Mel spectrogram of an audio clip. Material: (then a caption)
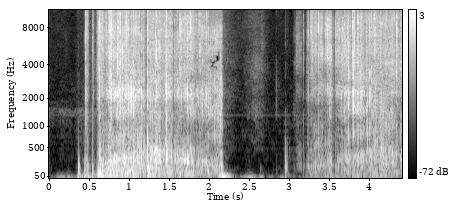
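Cork. A thin round cork coaster, held by its edge, is scratched and tapped with long nails. A dense, low, papery scratching runs for about two seconds, then after a short pause a single soft tap is followed by steadier, quieter scratching to the end.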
